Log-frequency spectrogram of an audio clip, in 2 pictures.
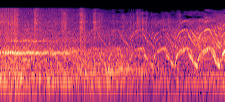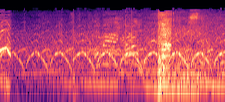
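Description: Police siren yelping, a rapid rising-and-falling wail that starts about two seconds in, over engines running. A sharp thump cuts across near the end.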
